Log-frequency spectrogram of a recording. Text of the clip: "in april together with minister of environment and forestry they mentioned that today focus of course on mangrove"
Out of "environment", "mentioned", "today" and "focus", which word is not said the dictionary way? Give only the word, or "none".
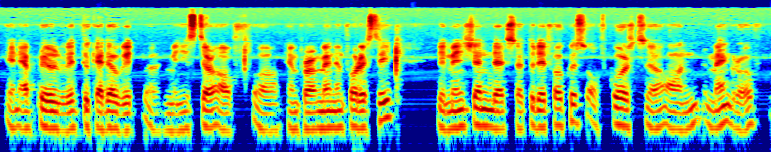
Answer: environment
